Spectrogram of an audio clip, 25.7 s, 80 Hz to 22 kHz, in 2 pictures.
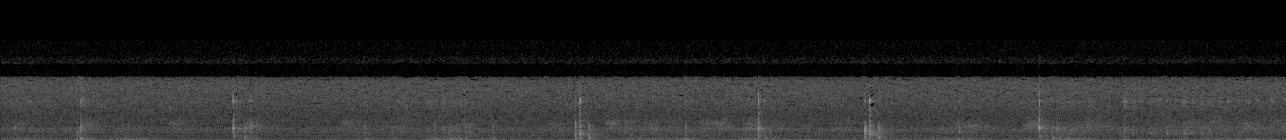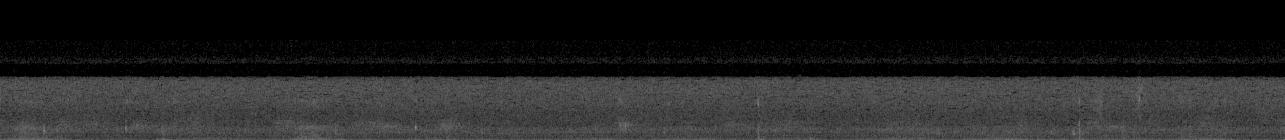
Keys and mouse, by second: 1.7 shift+e, 3.0 click, 5.1 KP_6, 5.5 KP_6, 7.1 right click, 7.9 shift+e, 8.0 click, 9.9 right click, 10.5 shift+e, 11.6 click, 12.4-12.9 KP_4, 13.1 a, 14.7 Tab, 16.5 KP_8, 17.2 KP_8, 17.9 KP_8, 20.5 a, 21.7 Tab, 22.9 KP_2.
